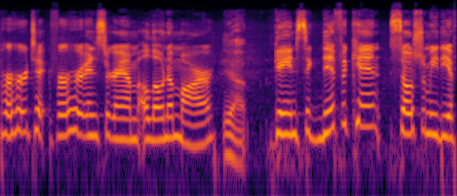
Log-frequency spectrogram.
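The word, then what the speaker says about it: Maher: Deck four American rugby player Alona Mahar she pronounces her name for her for her Instagram Alona marah yeah gained significant social media followers during the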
